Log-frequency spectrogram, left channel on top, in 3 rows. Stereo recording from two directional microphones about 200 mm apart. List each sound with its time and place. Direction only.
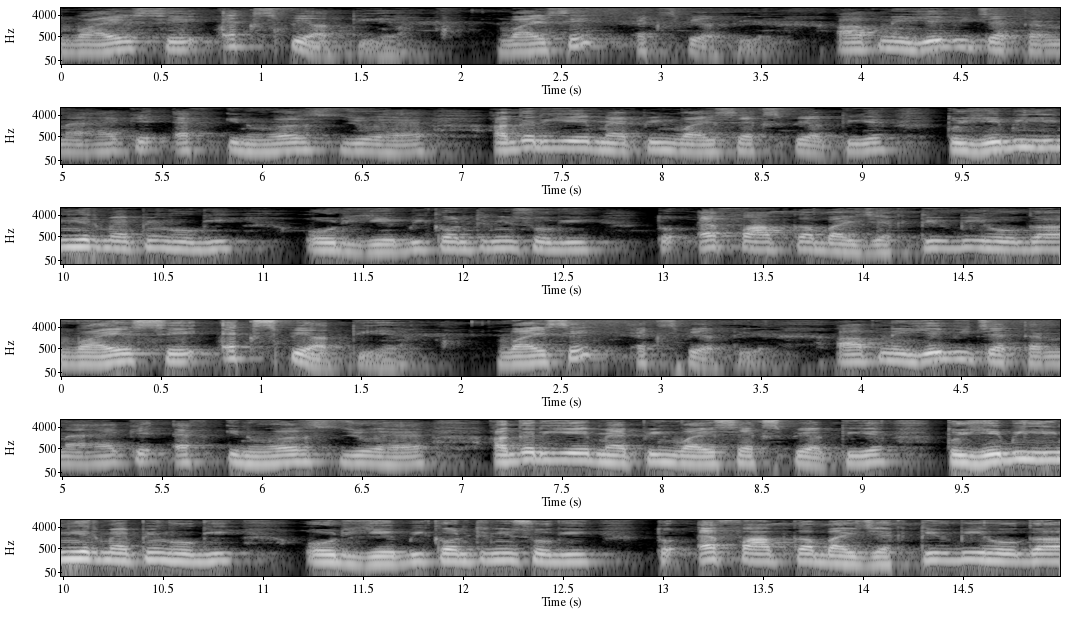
0.1 s speech: 50° right (ahead or behind)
